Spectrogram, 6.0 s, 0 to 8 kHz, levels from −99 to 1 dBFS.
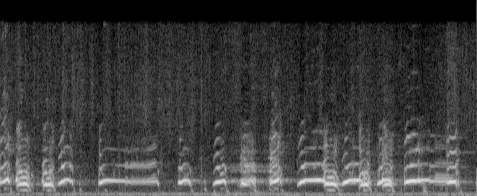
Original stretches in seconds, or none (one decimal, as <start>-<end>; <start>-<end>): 0.0-2.9; 3.4-6.0

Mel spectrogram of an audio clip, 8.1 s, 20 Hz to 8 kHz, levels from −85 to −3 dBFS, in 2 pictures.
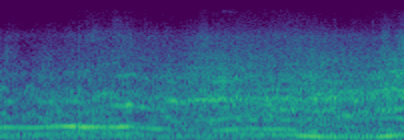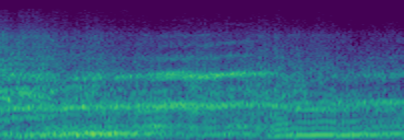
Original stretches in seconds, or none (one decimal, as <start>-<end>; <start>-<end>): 0.0-4.1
